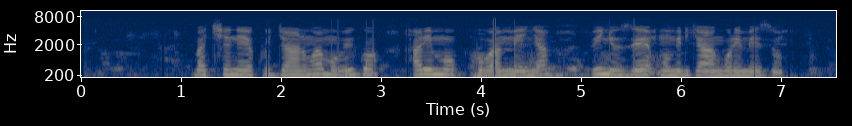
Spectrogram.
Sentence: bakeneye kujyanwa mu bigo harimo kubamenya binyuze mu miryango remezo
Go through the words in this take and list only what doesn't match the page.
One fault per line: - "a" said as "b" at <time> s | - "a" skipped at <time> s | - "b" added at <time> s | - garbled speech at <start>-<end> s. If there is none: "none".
none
